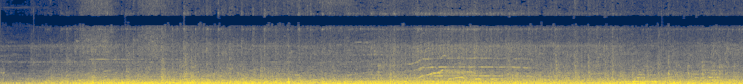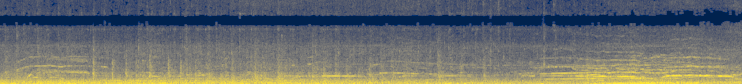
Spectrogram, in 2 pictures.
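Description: Steel roller coaster train running along its track with a loud, steady roar. Riders' screams rise over it a few times, most densely near the end.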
